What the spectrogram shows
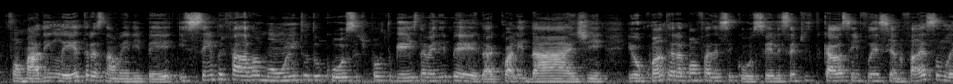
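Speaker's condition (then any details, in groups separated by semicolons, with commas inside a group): No condition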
